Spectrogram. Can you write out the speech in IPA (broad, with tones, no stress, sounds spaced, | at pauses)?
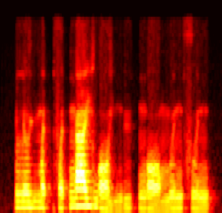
l ɵ˧ ɥ m ɐ˧ t̚ f ɐ˨˥ t̚ ŋ aː˥ j w ɔː˨˩ j ŋ yː˨ k̚ ŋ ɔː˨˩ m ɵ˨˧ n f ɵ˨ n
